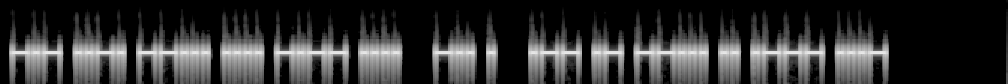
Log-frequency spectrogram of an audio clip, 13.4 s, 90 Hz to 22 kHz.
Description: Morse code, heard as a keyed tone, about 17 wpm, 700 Hz. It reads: KF7HYH DE WA7IJV
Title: USA Callsign DE Callsign - 6 Characters - 17wpm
